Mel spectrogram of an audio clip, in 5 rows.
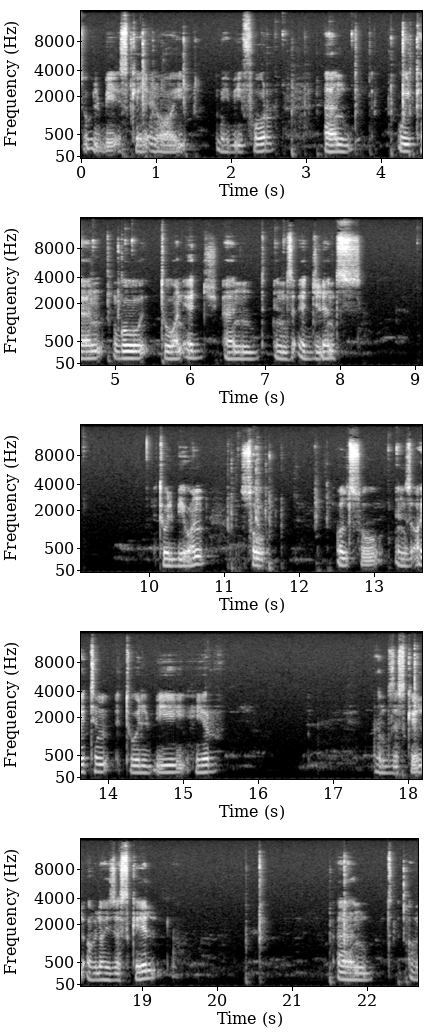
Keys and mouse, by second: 0.6 s, 2.9 Tab, 3.3 alt+middle click, 4.2 Tab, 4.5 shift+middle click, 4.9 2, 5.2 click, 7.2-9.5 drag, 11.3 alt+shift+middle click, 11.7 Tab, 12.3 n, 13.3 click, 17.9 ctrl+a, 20.5 Tab, 21.5 Tab, 22.5 ctrl+a.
